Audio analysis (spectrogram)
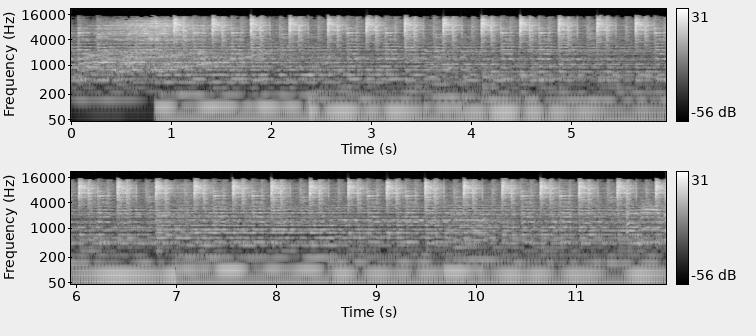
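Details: Electronic dance music with a steady pounding bass beat and bright synthesizer layers plays throughout, with no animal voices heard.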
